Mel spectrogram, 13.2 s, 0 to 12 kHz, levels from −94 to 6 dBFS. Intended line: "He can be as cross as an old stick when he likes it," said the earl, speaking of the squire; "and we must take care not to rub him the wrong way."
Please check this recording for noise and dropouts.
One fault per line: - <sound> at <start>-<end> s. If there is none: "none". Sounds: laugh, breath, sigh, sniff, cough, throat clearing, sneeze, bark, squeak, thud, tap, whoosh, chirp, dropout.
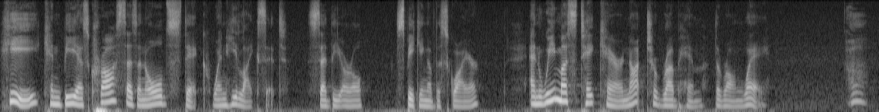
- breath at 12.7-13.0 s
